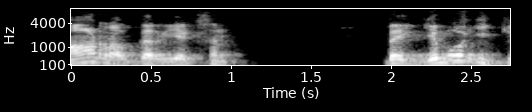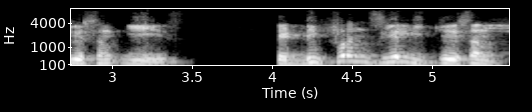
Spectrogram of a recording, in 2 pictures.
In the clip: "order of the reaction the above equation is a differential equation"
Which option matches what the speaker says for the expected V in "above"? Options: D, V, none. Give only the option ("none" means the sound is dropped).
none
